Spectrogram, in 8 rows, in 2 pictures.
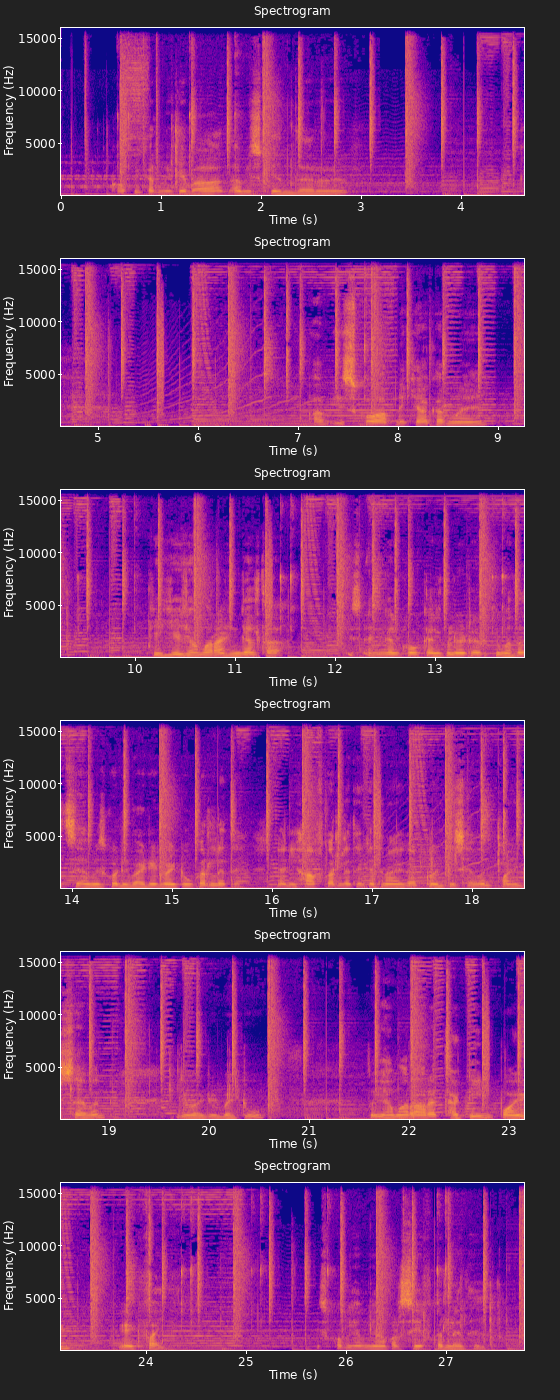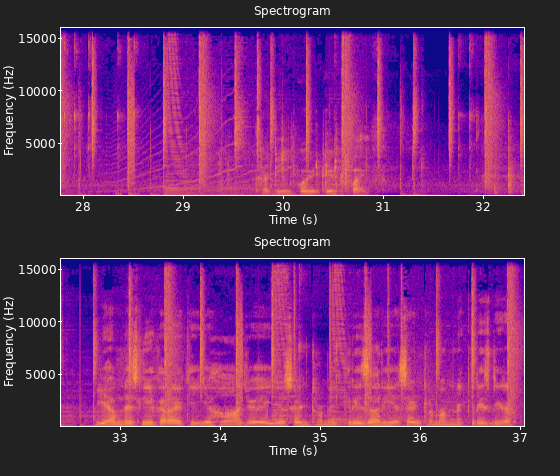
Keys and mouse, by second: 0.5 click, 1.0 space, 1.2 click, 1.5 space, 7.4 click, 9.2 space, 9.3 click, 9.7 space, 11.4 click, 14.7 Escape, 17.4 KP_2, 17.7 KP_7, 18.1 KP_Decimal, 18.5 KP_7, 19.5 KP_Divide, 20.1 KP_2, 20.5 KP_Enter, 24.3 click, 26.8 click, 27.3 t, 27.6 click, 29.2 KP_1, 29.8 KP_Decimal, 30.2 KP_8, 31.2 Escape, 31.6 click, 34.7 click.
